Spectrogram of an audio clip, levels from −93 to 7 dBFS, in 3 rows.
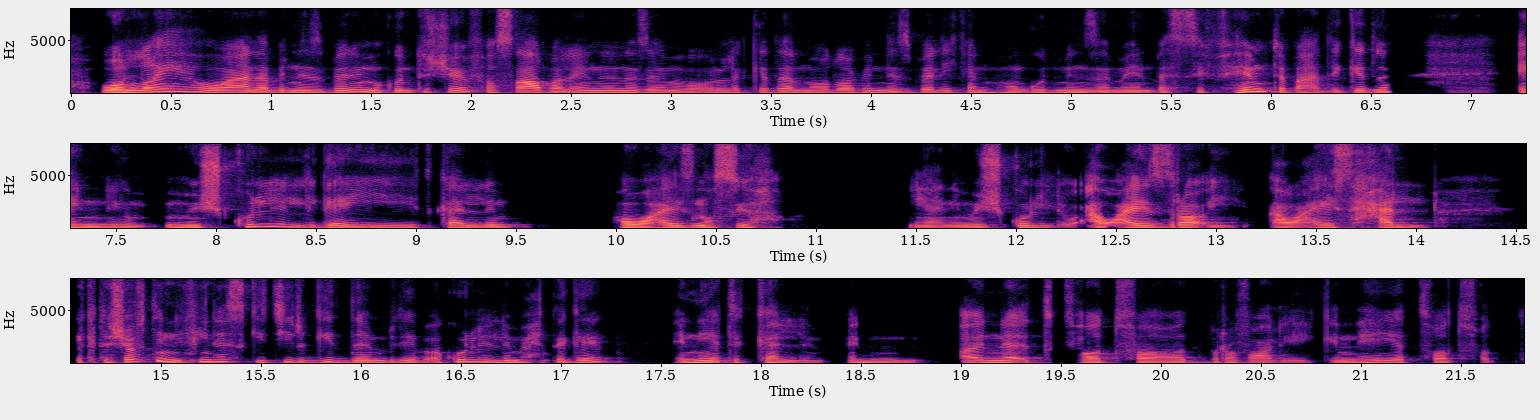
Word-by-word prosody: والله، 185 +10 +6
هو 160 -6 +2
أنا 170 +4 +4
بالنسبة 165 -3 0
لي، 195 - +2
ما 175 -4 +2
كنتش 175 -1 -4
شايفها 175 0 -2
صعبة، 160 -5 +3
لأن 150 +6 -1
أنا 160 -1 +1
زي 150 0 -3
ما 145 - -3
باقول 155 +4 -4
لَك 155 - -6
كده، 170 0 -3
الموضوع 150 +1 -1
بالنسبة 150 -3 -3
لي 165 +2 -3
كان 145 -3 -5
موجود 135 +1 -4
من 145 -2 0
زمان. 115 -2 -3
بس 115 +2 -3
فهِمت 190 - +2
بعد 125 -1 -4
كده 175 +9 -1 0.7
إنه 130 -2 0
مش 140 0 +2
كل 230 +3 +1
اللي 170 -9 -2
جاي 165 +8 +3 0.2
يتكلَّم، 175 +7 0 0.5
هو 140 -1 +7
عايز 165 +4 +3
نصيحة، 145 0 +2 0.5
يعني 115 0 -4
مش 130 +1 -1
كُل 165 0 0 0.2
أو 125 -2 +5
عايز 150 -3 +6
رأي، 115 -7 +4 0.2
أو 120 -2 +5
عايز 150 +7 +2
حل. 130 -7 +2 0.5
اكتشفت 185 - -1
إن 210 -9 +5
في 205 +3 -2
ناس 210 0 +1
كتير 180 +4 -5
جدًا، 175 0 -1
بتبقى 165 +7 -3
كل 205 -2 0
اللي 165 -4 +1
محتاجاه 155 +5 -3 0.3
إن 130 - +2
هي 175 - +5
تتكلَّم، 130 -10 -5
إن 130 -1 -5 0.2
إن 155 +1 +2
تفضفِض. 130 -5 -2
برافو 120 -3 -6
عليك، 105 0 -8
إن 120 +1 -3
هي 150 +2 -1
تفضفِض. 135 -3 -8
150 Hz, 180 wpm, -24 LUFS, 130-170 Hz, 0.7 s, هو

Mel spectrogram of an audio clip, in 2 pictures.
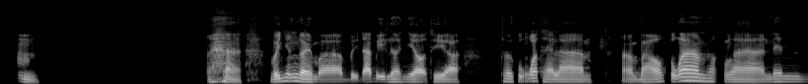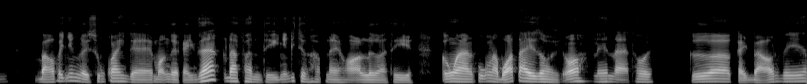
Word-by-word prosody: Ừm. 120 -8 -6 1.7
À, 100 - 0 0.3
với 130 +2 +4
những 160 +1 0
người 120 -5 +6
mà 110 0 0
bị 105 - -6
đã - - +4
bị 125 - -1
lừa 125 0 -1
nhiều 115 -1 +2
thì, 110 -1 -2
ờ, 110 -1 +2 0.4
thôi 130 -1 -3
cũng - - -5
có 150 - +4
thể 120 -6 -2
là, 110 0 +1 0.4
ờm, 110 -1 -4
báo 110 +4 +1
công - - 0
an 170 -3 +6
hoặc 145 -5 -8
là 110 -1 0
nên 125 0 -7 0.3
báo 115 +1 0
với 150 - -3
những 170 -1 -4
người 115 - 0
xung 130 +4 -9
quanh 145 0 +1
để 110 -3 -1
mọi 115 +1 -1
người 110 -2 -1
cảnh 105 +1 -5
giác, 175 +8 +5
đa 150 -1 +3
phần 130 -6 -4
thì 110 0 -6
những 120 +4 -6
cái - - -7
trường 135 - -3
hợp 115 -2 -11
này 110 -1 -3
họ 105 0 0
lừa 105 -1 0
thì 105 -1 -4 0.3
công 130 +2 +3
an 125 -2 +5
cũng 140 +1 -3
là 125 - +2
bó 115 +2 +6
tay 135 -2 +5
rồi, 120 -4 0
đúng - - +4
không? 145 - +3
Nên 130 0 -4
là 105 -2 0
thôi 125 -2 -2 0.4
cứ 130 +3 +1 0.3
cảnh 105 -1 -3
báo 115 +3 +2
với 140 +1 -2
120 Hz, 235 wpm, -24 LUFS, 110-135 Hz, 1.7 s, người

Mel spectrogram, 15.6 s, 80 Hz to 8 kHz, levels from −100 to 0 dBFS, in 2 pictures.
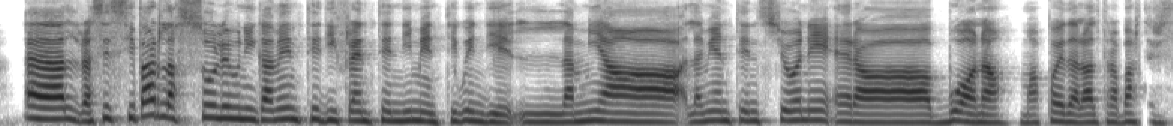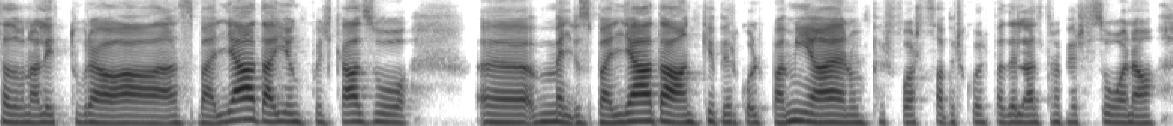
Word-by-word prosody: Eh 280 - +1
allora, 255 -5 +6
se 275 - -1
si 260 +3 -3
parla 315 -1 +3
solo 290 0 -1
e - - +3
unicamente 250 -1 0
di 225 +1 -1
fraintendimenti, 215 -2 -2
quindi 190 -4 -3 0.3
la 190 +1 -1
mia 195 -3 +4
la 190 - -6
mia 215 +2 -2
intenzione 220 +1 -3
era 180 -2 +3
buona, 180 -3 0
ma 175 0 -9
poi 200 +2 -3
dall'altra 180 0 -1
parte 195 0 -6
c'è 170 - -9
stata 185 +2 -5
una 175 -1 -4
lettura 165 -3 0
sbagliata, 190 +8 +2
io 195 +1 -3
in 195 - -7
quel 185 0 -13
caso, 190 -1 -3 0.4
ehm 180 -1 -2
meglio 185 -4 -4
sbagliata 190 +6 +3
anche 175 +2 +1
per 185 -2 -10
colpa 170 +1 -7
mia 180 -3 +3
eh, - - 0
non 170 -1 -8
per 185 +1 -18
forza 175 +1 -11
per 180 0 -14
colpa 180 0 -13
dell'altra 175 +1 -7
persona, 175 -2 -6
185 Hz, 175 wpm, -22 LUFS, 175-210 Hz, 0.4 s, allora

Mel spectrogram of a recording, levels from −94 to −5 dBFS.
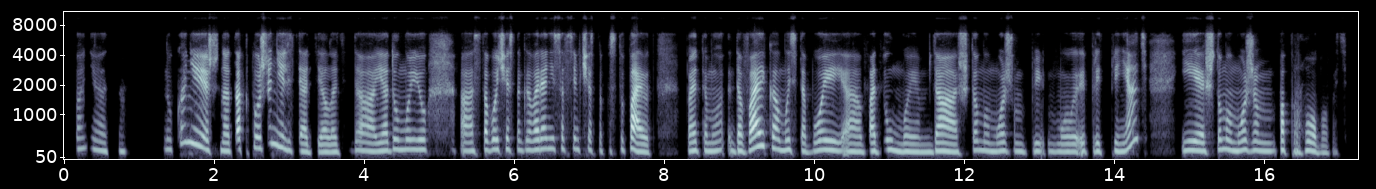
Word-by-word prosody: Понятно. 215 -7 -10 0.5
Ну, 220 -1 -11
конечно, 290 - +3
так 220 +5 +3
тоже 255 +8 +2
нельзя 205 - 0
делать. 165 -1 -2
Да, 190 -2 -1
я 190 +2 +1
думаю, 220 +1 -3 0.4
э, 190 0 -1
с 185 - -7
тобой, 215 +1 0
честно 220 -1 0
говоря, 215 +3 +2
не 235 0 -5
совсем 235 0 -5
честно 200 -2 -1
поступают. 175 -2 +5 0.5
Поэтому 190 +1 -2
давай-ка 230 - +5
мы 220 +1 -2
с - - -4
тобой, 195 +3 0
э, 170 -2 -1
подумаем, 175 -2 -2
да, 175 0 +3
что 205 +5 -3
мы 195 -2 -6
можем 180 -1 -4
при 180 0 -6
мо 170 -1 -6
э, 170 +1 -3
предпринять 180 - -2 0.4
и 200 -1 +2
что 215 +5 +1
мы 220 -2 -3
можем 190 -2 -2
попробовать. 175 -6 -4
190 Hz, 135 wpm, -24 LUFS, 180-220 Hz, 0.5 s, поступают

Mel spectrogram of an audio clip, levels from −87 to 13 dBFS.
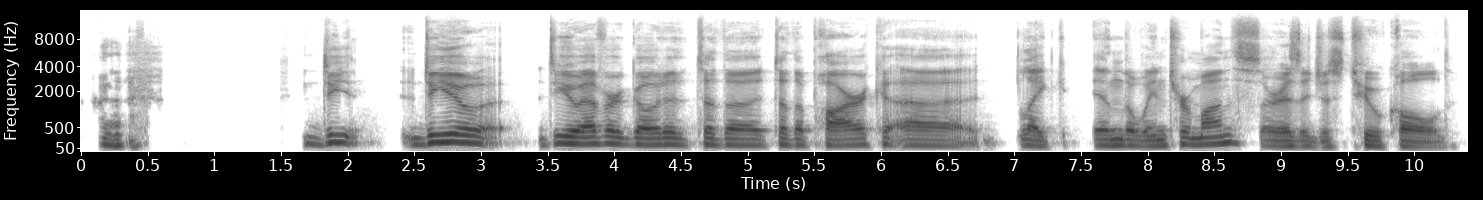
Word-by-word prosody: Yeah. 110 -3 -2 1.5
Do 150 - -1
ya 150 -3 -1 0.5
do 150 - +4
you 160 -4 +5 0.4
do 145 +5 -3
you 140 -1 +6
ever 135 0 +3
go 120 -1 +3
to 125 -2 0
to 120 +3 -2
the 110 -2 0
to 120 - 0
the 115 -1 -2
park, 110 +3 +1
uh, 105 -4 -2 0.3
like, - - -3 0.2
in 110 0 +1
the 105 - +2
winter 105 +5 -2
months 135 +3 0
or 100 -1 -2
is 95 0 +1
it 95 - -3
just 85 -3 -7
too 105 -5 -1
cold? 85 -3 -1
115 Hz, 155 wpm, -20 LUFS, 105-130 Hz, 1.5 s, you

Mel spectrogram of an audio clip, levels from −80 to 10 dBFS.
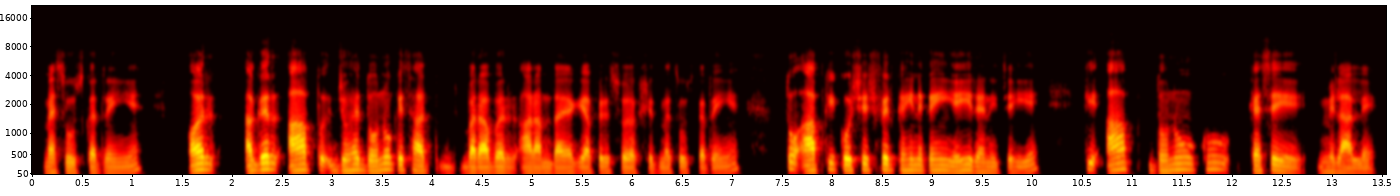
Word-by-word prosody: महसूस 105 0 -2
कर 100 - 0
रही 100 +1 -5
हैं। 125 +7 -7 0.5
और 145 -1 +7 0.3
अगर 145 +5 +6
आप 135 +3 +6 0.2
जो 125 0 -1
है 135 +2 +3
दोनों 125 +5 +2
के 135 - +2
साथ 120 -3 +2 0.4
बराबर 105 0 +3
आरामदायक 100 0 0
या 100 - +3
फिर 105 0 -3
सुरक्षित 105 -2 -5
महसूस 95 +1 -7
कर 95 - -3
रही 100 +2 -6
हैं, - - -10 0.5
तो - - +3
आपकी 130 +4 +4
कोशिश 135 0 +2
फिर 140 -2 +3
कहीं 130 +1 -1
न 130 - 0
कहीं 125 0 -1
यही 125 +4 +1
रहनी 105 -3 -3
चाहिए, 110 +7 -6 0.5
कि 150 - -1
आप 155 +4 +4 0.2
दोनों 130 +5 -2
को 155 -1 -6 0.3
कैसे 120 -5 0 0.2
मिला 105 -3 0
लें। 95 -1 -6
120 Hz, 170 wpm, -24 LUFS, 100-135 Hz, 0.5 s, और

